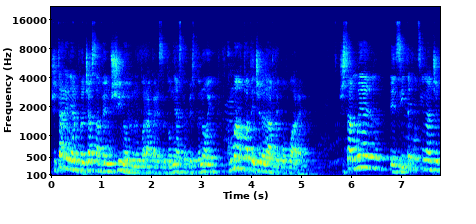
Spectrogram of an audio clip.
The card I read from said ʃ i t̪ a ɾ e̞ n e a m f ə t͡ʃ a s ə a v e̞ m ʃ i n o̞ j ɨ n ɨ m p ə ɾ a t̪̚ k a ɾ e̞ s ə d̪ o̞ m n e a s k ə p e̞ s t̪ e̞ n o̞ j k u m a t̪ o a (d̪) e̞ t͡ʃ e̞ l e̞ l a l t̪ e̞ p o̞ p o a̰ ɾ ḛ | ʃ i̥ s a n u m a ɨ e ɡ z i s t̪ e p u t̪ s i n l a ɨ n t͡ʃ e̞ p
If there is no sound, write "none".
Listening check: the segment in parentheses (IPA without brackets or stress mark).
t̪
